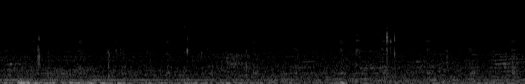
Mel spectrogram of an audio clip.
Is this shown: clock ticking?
yes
